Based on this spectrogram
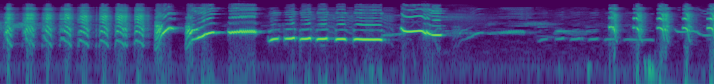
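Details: Laughingthrush lure song for training voices: a fast regular burst of harsh stacked notes, a rising slurred whistle, a trill of low clipped notes, then looping whistles and a few sharp final notes.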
